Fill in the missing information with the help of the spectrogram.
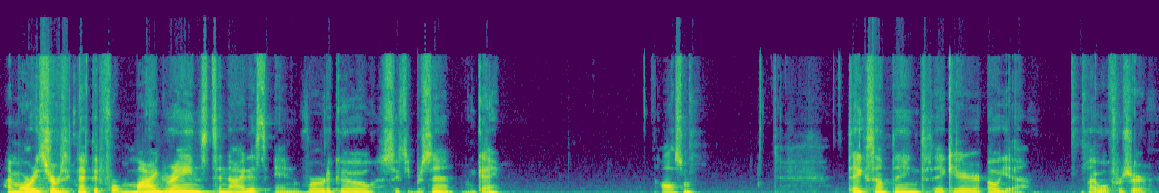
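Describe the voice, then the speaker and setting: A man's voice: medium pitch, normal speed, gravelly, long pauses. A man hosting a casual live Q&A stream, reading viewer questions aloud and answering bluntly and informally. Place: home setup, eating while streaming.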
